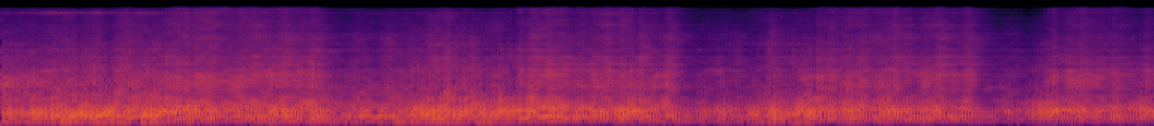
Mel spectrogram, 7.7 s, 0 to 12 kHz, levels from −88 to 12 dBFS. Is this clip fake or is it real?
fake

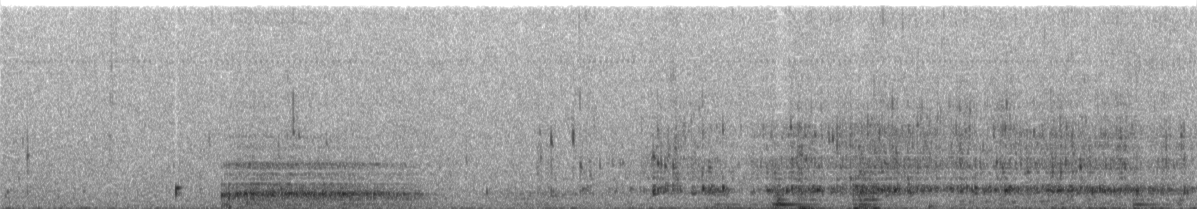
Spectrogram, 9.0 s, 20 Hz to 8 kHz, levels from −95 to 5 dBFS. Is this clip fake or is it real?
real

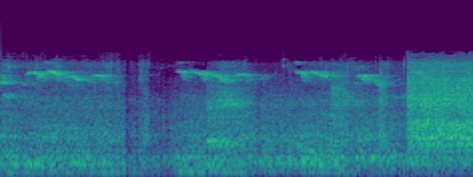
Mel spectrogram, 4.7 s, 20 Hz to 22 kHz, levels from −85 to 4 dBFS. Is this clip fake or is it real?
fake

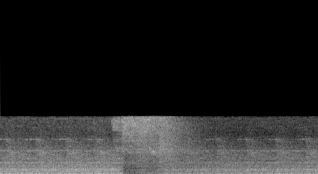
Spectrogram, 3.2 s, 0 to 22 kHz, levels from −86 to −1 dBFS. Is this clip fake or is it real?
real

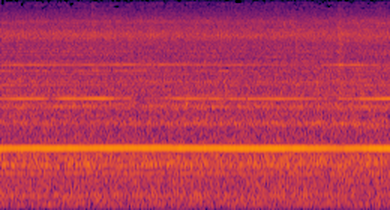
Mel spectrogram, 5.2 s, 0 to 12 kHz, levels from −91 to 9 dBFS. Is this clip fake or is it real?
real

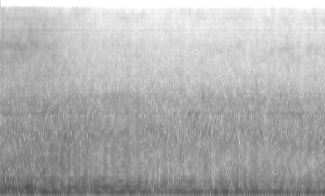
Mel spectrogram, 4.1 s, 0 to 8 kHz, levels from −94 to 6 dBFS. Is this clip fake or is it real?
fake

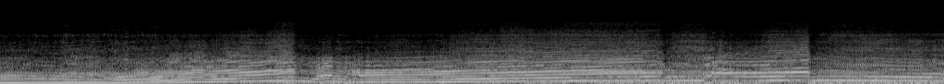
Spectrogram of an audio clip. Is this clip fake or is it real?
real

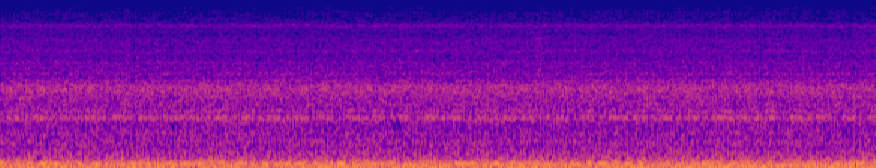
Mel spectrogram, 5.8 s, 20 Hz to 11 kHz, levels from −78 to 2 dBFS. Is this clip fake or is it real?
fake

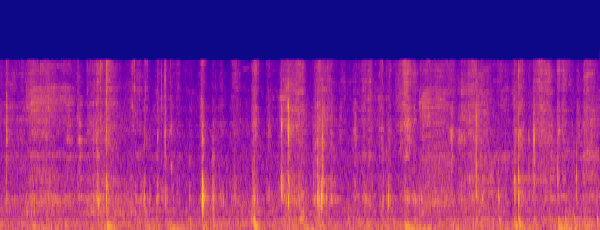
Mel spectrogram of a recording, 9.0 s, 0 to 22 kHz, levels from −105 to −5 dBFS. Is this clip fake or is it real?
fake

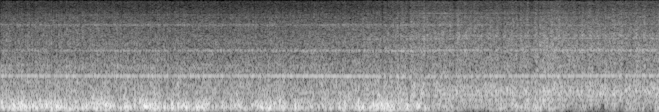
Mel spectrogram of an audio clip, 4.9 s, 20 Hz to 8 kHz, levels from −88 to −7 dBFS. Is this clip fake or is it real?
real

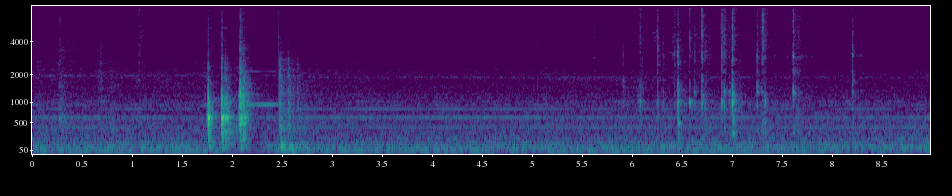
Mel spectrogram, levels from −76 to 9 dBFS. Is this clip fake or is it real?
real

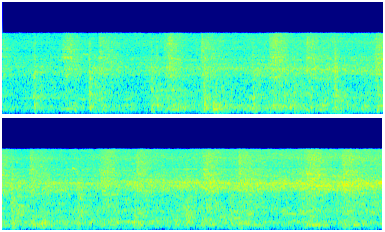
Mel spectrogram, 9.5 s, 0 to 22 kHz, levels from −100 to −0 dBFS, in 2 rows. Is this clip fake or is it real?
real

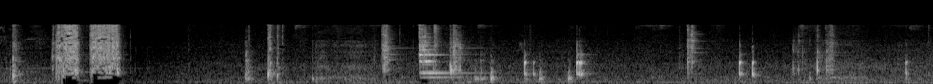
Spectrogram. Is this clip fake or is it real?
real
